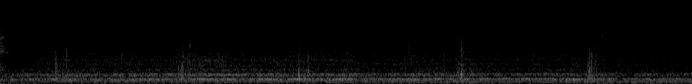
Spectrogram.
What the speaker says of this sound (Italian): Sacco di mosche.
